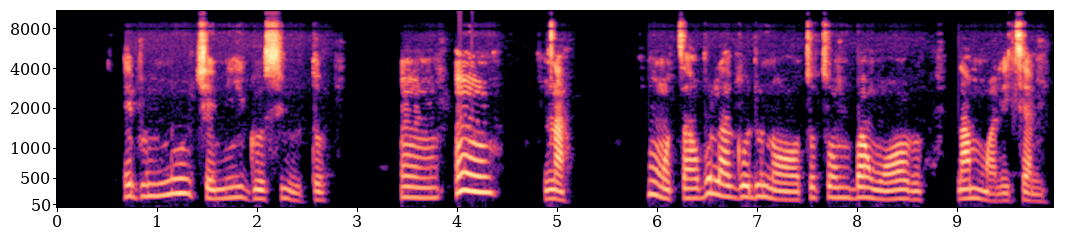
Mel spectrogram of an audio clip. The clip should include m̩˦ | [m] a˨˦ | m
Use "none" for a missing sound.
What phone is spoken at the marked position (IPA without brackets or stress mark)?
n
